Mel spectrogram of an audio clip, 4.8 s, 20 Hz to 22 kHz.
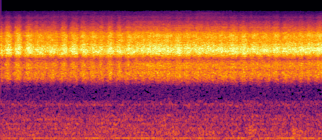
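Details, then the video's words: Summer 2020 cicada chorus on the Croatian coast, a continuous shrill hiss-like buzz that throbs rapidly and never breaks over a few seconds. "Kroatien Zikaden und Meer"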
